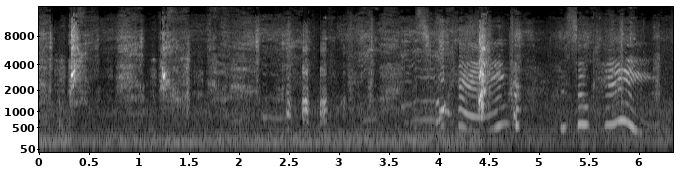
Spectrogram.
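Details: Three pet dogs, excited on the way to see their grandma and grandpa, whine in high wavering tones that slide up and down, with short yelps clustered in the second half over a steady low rumble and a person talking.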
